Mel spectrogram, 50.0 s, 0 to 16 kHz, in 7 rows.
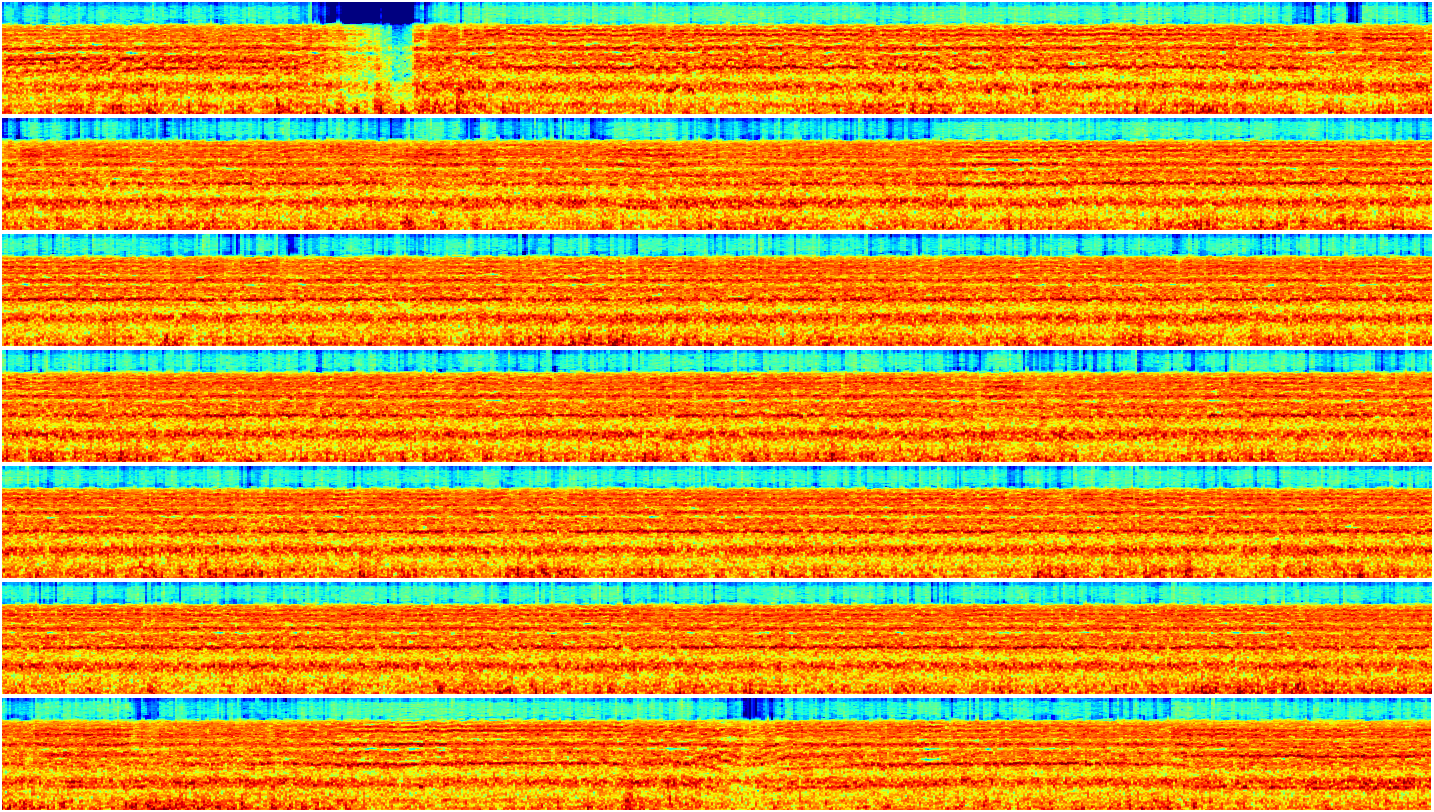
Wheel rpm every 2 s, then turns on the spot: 160, 170, 220, 230, 230, 230, 230, 230, 230, 230, 230, 230, 230, 230, 230, 230, 230, 240, 230, 230, 240, 230, 230, 200, 220.
none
